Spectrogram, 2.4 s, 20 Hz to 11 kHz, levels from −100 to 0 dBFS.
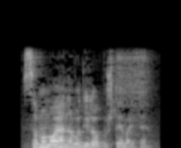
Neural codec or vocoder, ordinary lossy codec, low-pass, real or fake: none; none; 7.2 kHz; real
